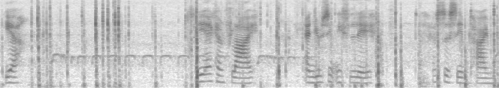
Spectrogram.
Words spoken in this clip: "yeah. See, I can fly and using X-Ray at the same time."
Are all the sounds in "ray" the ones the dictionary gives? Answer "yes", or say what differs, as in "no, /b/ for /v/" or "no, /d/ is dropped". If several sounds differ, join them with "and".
no, /l/ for /ɹ/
